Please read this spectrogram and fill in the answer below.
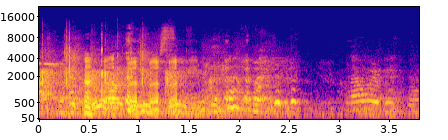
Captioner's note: applause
